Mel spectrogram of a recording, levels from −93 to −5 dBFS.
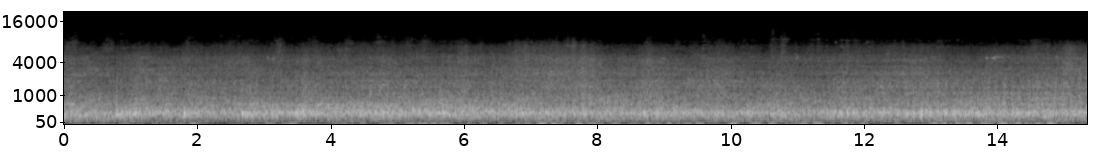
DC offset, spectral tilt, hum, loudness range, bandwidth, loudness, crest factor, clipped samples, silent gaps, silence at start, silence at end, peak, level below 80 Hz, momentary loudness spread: under 0.1%; -6 dB/octave; none; 2 LU; 9.6 kHz; -33 LUFS; 16 dB; under 0.1%; none; 0 s; 0 s; -16 dBFS; -62 dBFS; 3 LU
